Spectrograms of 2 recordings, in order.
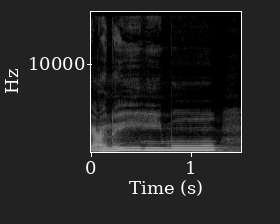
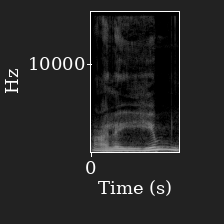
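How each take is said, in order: First: The final m is followed by a long vowel. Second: The word ends on the consonant m.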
